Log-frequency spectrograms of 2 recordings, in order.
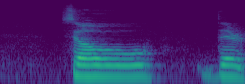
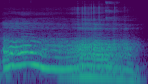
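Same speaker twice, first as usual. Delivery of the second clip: gasp; 7 semitones higher than usual. Acted. Reader gasps at the train.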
